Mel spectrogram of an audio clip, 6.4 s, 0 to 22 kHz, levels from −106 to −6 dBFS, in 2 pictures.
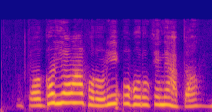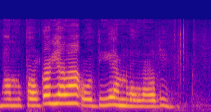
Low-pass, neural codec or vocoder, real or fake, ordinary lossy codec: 10.8 kHz; codec, 44.1 kHz, 1.7 kbps, Pupu-Codec; fake; none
